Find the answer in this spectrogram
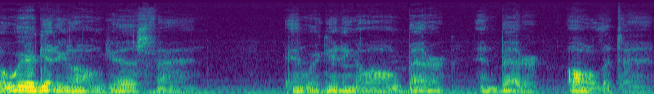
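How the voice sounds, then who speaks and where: A man speaks at a fairly slow pace in a fairly low pitch with very wide pitch swings. Audible room echo is present. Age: 80s+. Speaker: elderly man recording family memories. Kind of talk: casual personal monologue. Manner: halting, with many fillers and restarts.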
